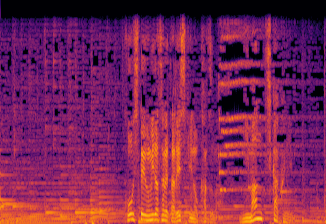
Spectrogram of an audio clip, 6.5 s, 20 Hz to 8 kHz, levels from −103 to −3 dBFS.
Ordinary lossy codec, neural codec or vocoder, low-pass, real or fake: none; none; 7.2 kHz; real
